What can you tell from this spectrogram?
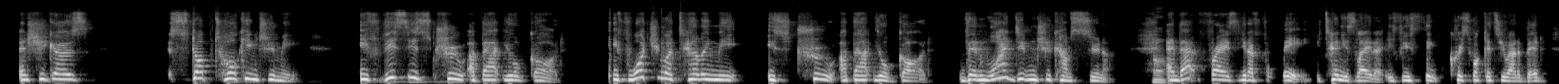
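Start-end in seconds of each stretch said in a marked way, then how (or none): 1.7-11.2 put-on heavy Russian accent, laid on thick. Retelling what a woman said to him in broken greek, thick russian accent. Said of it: "with a thick Russian accent".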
